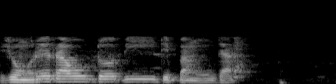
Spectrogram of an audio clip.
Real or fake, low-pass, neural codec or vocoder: real; 3.6 kHz; none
